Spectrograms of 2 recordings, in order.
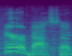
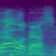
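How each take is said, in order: First: The second consonant is an R sound. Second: The second consonant is an L sound. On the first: The name comes from Arabic influence. "it's Arabasta because it's the Arabic influence" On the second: The name comes from Egyptian alabaster. "it's Alabasta because of the alabaster from Egypt"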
